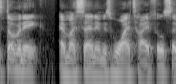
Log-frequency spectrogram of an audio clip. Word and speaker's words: Whyte-Ifill: Um, so it's Dominic and my surname is Y Tyfield. So it's spelled W H Y T E and little dash I F I L L.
